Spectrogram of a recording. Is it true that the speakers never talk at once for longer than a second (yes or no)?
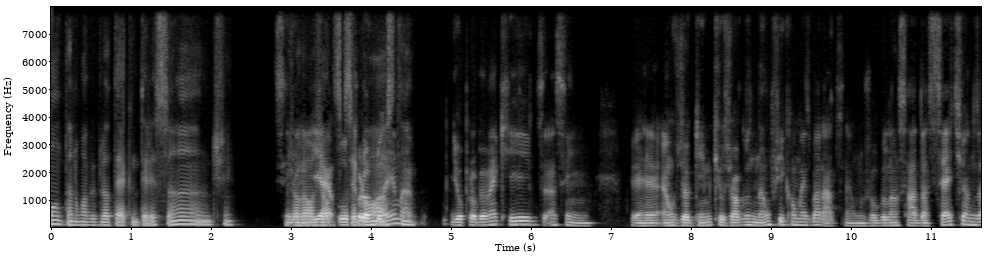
no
